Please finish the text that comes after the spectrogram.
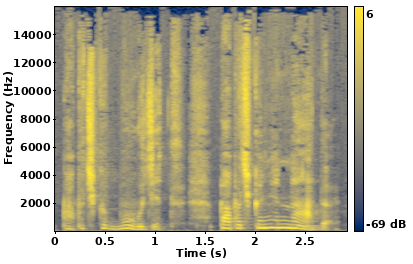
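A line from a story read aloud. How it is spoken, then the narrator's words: Embarrassed boys whispering. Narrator (Russian): братья Ани, Петя и Андрюша, гимназисты, шептали сконфуженно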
